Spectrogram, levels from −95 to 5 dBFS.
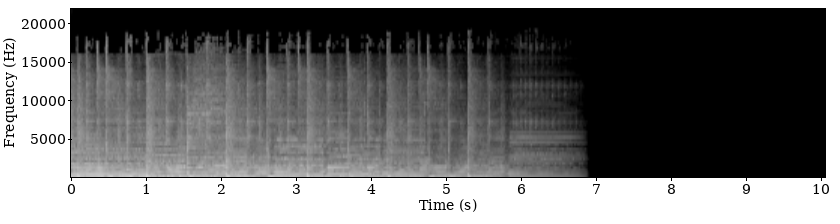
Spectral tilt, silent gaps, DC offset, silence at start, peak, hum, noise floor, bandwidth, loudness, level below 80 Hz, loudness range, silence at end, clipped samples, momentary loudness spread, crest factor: -4.5 dB/octave; none; under 0.1%; 0 s; -8 dBFS; none; -51 dBFS; 19 kHz; -23 LUFS; -28 dBFS; 17 LU; 3.65 s; under 0.1%; 16 LU; 18 dB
